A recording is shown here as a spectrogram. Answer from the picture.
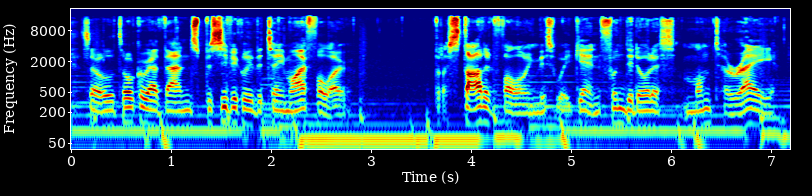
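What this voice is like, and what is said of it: Australian accent. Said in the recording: “Love that my Australian accent comes in at the end. Fundidores sounds really good, and then I go Monterrey.”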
